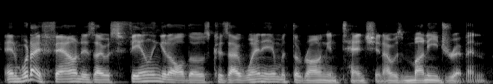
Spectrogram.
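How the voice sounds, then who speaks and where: A man's voice: fairly low pitch, expressive, a little fast, a bit bright, highs cut off. A young Canadian man, a podcast guest, talking earnestly in a casual interview with frequent ums. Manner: earnest, uses many ums.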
